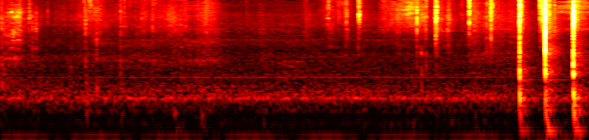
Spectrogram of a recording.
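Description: A trading card is slid into a rigid plastic toploader, with faint plastic scraping and handling noise over a steady low hum. About five seconds in come three sharp clicks in quick succession as the plastic is handled.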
